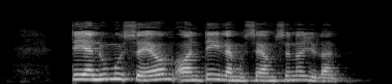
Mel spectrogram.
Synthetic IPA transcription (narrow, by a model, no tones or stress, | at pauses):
d̥e̝æɐnumuseːɔmɒ̽e̝nd̥e̝̰ːlæmusḛːɔ̽msønɐjylæn̰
